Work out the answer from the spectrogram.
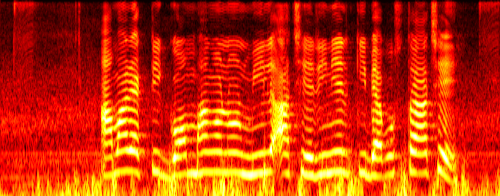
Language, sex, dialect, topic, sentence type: Bengali, female, Northern/Varendri, banking, question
